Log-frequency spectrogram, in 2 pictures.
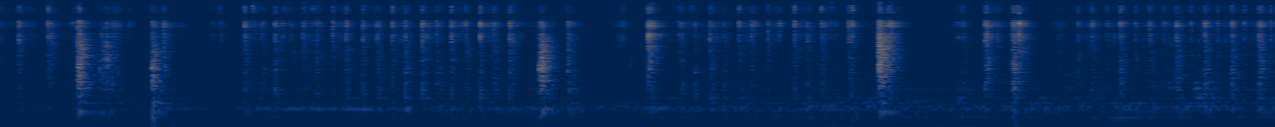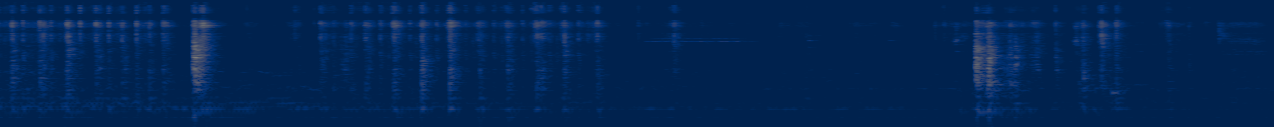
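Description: Tarot guidance cards are shuffled and drawn at a table, giving irregular papery slaps and sharp clicks that come in bursts with short pauses over a long stretch, quiet room, no talk.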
